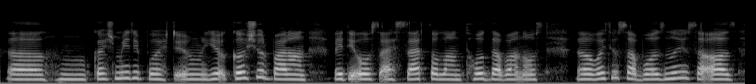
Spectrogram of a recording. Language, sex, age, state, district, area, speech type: Kashmiri, female, 18-30, Jammu and Kashmir, Bandipora, rural, spontaneous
